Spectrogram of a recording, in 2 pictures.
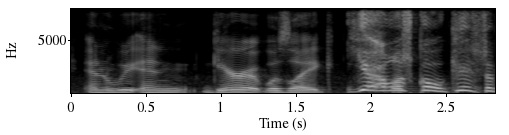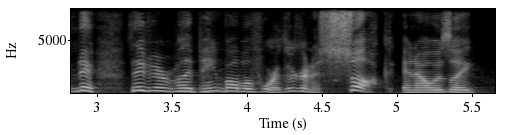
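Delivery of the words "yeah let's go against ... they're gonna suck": high, quick eager boast; a cocky kid brother, sped up and up high. Retold or imitated. Brother Garrett boasting to narrator, high and fast.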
